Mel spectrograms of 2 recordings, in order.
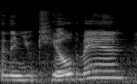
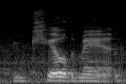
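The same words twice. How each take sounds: First: "man?" rising high; outraged question. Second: "kill" falling, said slowly; flat, slow verdict. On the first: Vlogger asking the writers in outrage. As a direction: demand it of the writers in disbelief. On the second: Vlogger repeating the verdict, slow and flat. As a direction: let it land, slow and flat. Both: Real, not acted.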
